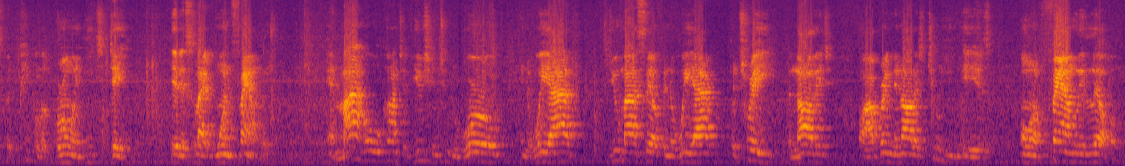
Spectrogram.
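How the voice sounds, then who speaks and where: A man with a Southern US accent gives an informal talk in a high register for a man. He is conversational and folksy, often pausing and circling back over a phrase. The recording is roomy and distant from the microphone. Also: a bit bright. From South Carolina, United States. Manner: folksy, conversational, hesitant pauses with repeated phrases. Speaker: lecturer. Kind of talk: informal community lecture. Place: indoor lecture gathering. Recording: roomy, distant microphone, faint background noise.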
